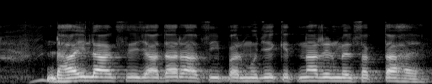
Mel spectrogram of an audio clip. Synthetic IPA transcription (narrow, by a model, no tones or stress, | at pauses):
ɖʱaːilaːkʰsezjaːd̪aɾaːsipɐɾmʊd͡ʒʱekɪt̪naɾɪnmɪlsɐk̚t̪aɦɛː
